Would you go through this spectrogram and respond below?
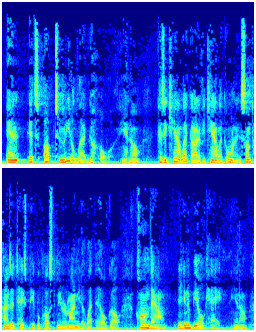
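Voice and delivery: usual speaking voice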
